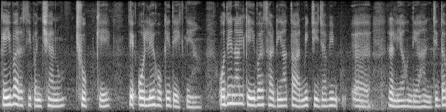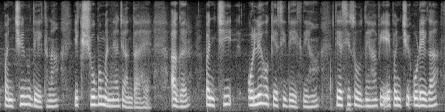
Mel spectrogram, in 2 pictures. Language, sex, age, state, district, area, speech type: Punjabi, female, 45-60, Punjab, Jalandhar, urban, spontaneous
